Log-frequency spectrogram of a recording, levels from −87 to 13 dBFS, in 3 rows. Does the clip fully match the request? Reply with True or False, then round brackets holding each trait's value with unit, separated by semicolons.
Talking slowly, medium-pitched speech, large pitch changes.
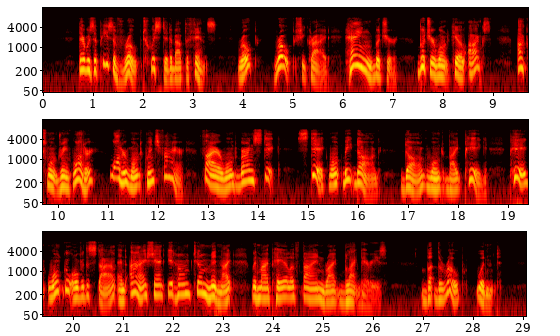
True (130 wpm; 165 Hz; 7.8 semitones)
